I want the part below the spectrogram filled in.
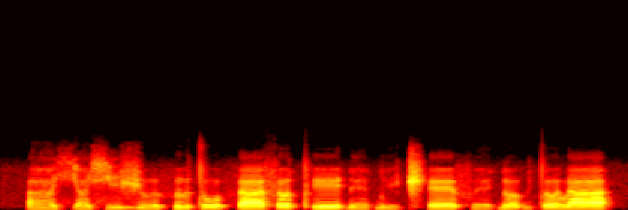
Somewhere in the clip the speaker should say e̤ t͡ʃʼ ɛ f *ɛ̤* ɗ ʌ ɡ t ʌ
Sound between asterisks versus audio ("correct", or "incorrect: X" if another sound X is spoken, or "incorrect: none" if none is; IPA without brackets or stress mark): correct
